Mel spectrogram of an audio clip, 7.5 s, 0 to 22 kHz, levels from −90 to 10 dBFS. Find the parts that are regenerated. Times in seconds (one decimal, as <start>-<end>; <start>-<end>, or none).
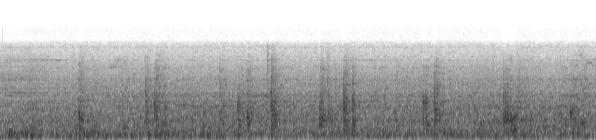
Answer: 0.0-0.6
